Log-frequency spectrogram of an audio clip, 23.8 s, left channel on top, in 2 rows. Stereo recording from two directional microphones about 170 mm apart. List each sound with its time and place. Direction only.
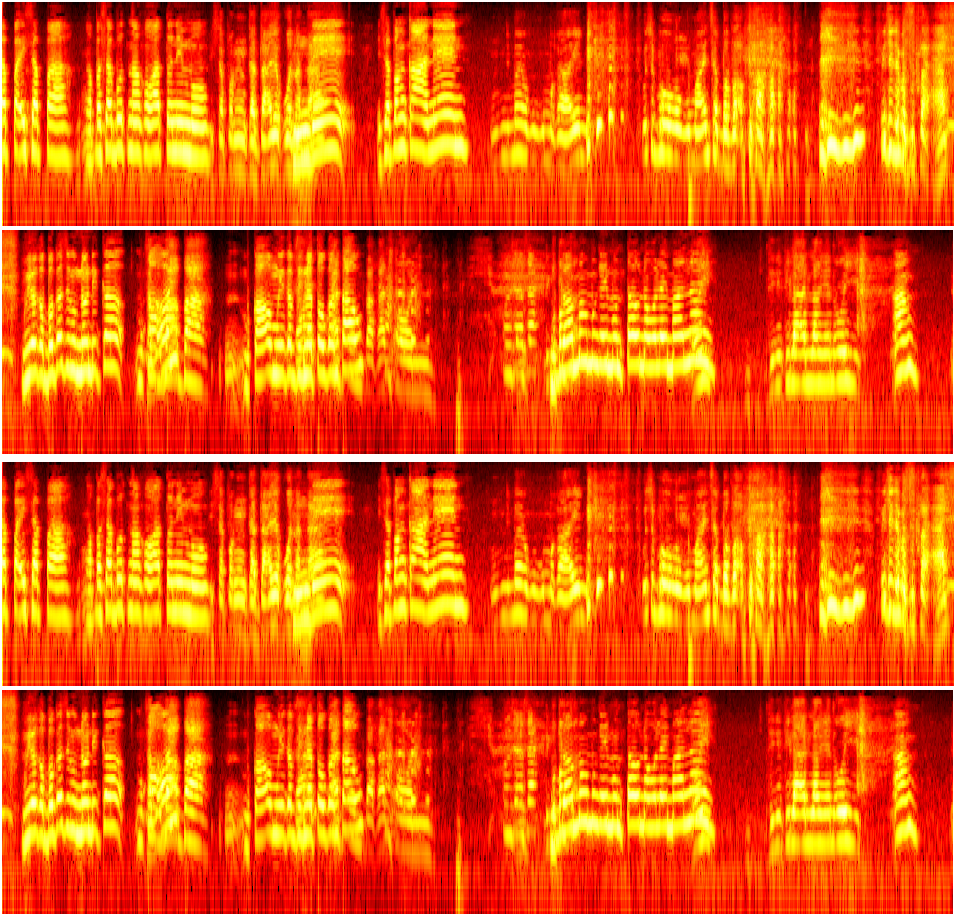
0.1 s a woman's voice: 45° left (ahead or behind)
6.4 s a woman's voice: 25° left (ahead or behind)
10.2 s a woman's voice: 40° left (ahead or behind); by 11.8 s 25° left (ahead or behind)
11.9 s a woman's voice: 35° left (ahead or behind)
18.6 s a woman's voice: 35° left (ahead or behind)
21.5 s a woman's voice: 25° left (ahead or behind)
